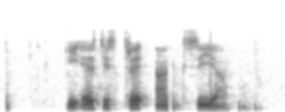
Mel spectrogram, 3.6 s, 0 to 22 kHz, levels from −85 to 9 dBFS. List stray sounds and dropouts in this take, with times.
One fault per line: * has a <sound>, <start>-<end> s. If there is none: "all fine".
* has a dropout, 2.1-2.2 s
